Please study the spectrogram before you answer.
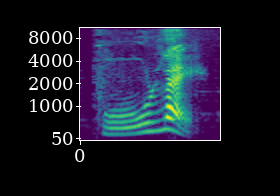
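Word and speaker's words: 不累: 아빠 피곤하세요 바레마 불레 안 피곤 해요라는 뜻입니다 뿌 뒤에 위에서 아래로 내려오는 음인 레이가 와서 뿌는 올라가는 음으로 발음하면 됩니다 이렇게요 불레 안 피곤해요 보레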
